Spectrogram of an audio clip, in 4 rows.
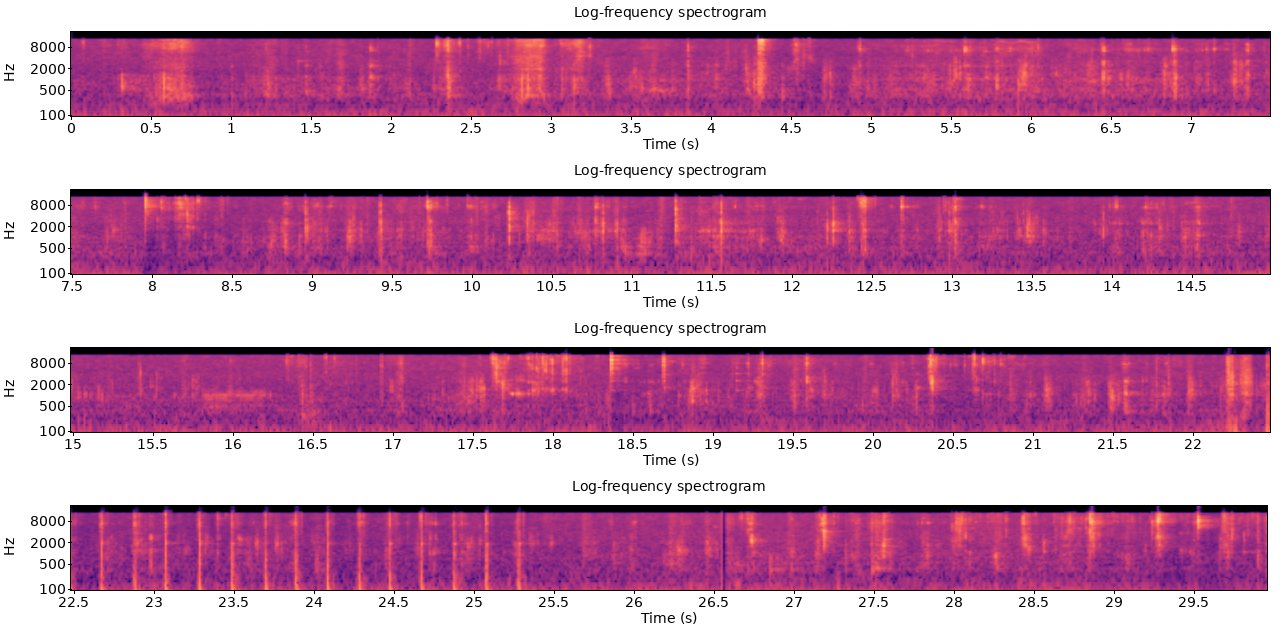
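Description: Close-miked chewing and mouth sounds of a person eating raw salmon sashimi: soft wet clicks and smacks. About 22 seconds in comes a quick run of low thumps, about six a second, lasting about three seconds and louder than the chewing.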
